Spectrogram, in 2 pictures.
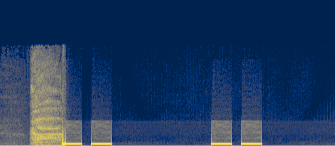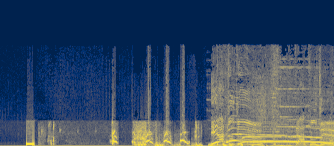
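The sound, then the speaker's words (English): A few short phone ringback tones, then a woman's voice over a telephone line imitating a dog with a run of barks and yelps, growing louder toward the end. “She sounded like a real dog.”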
